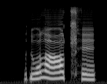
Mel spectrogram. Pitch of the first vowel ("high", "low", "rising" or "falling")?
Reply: rising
